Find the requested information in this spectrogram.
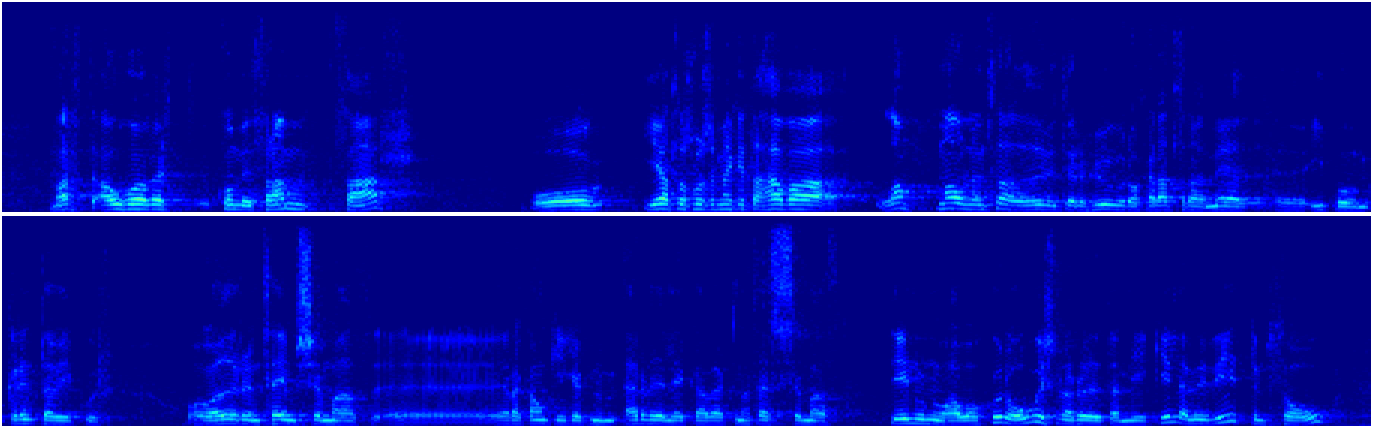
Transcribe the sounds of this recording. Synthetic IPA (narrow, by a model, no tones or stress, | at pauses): mar̥t̪aːwhœvavɛr̥t̪kʰɔːmɪðfɾamːθaɾ̥ | ɔɣjɛɣat̪las̬ɔsɛmɛhcɪ̥t̪aðɦaːvalawŋ̥t̪maːwlʏmθaðaðʏːvʏt̪ɛːɾʏɦʏːɣʏɾɔhkaɾat̪lɾamɛðiːpɔɣʏmkɾɪnt̪aviːkʏɾ̥ | ɔɣœðɾʏmθejmsɛmað | ɛɾakawŋcɪcɛknʏmɛɾvɪðleːjkavɛknaθɛsːɛmað | t̪ɪːnʏnuawɔhkʏɾoːwvɪsɛnaɾʏːðɪt̪amɪːcɪlɛnvɪðvɪːt̪ʏmθow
